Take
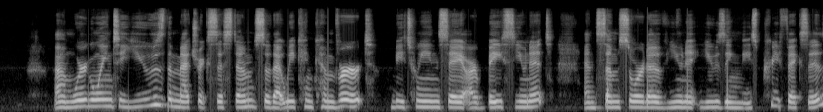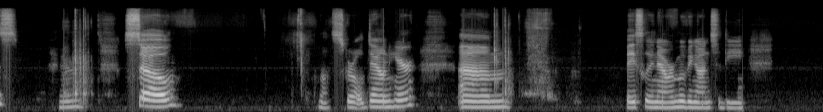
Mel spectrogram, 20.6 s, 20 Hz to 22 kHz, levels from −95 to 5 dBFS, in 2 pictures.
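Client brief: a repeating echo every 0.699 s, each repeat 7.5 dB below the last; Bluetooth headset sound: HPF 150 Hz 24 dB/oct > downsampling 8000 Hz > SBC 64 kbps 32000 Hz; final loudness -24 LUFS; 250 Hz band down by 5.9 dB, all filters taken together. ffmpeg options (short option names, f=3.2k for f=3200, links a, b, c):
-af "highpass=f=150:w=0.5412,highpass=f=150:w=1.3066,equalizer=f=250:t=o:g=-8.5,aecho=1:1:699|1398|2097|2796|3495:0.422|0.177|0.0744|0.0312|0.0131,aresample=8000,aresample=44100,volume=4dB" -ar 32000 -c:a sbc -b:a 64k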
